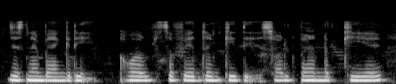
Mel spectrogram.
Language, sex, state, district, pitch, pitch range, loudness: Hindi, female, Uttar Pradesh, Lalitpur, 190 Hz, 185-190 Hz, -12 LUFS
